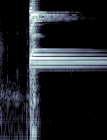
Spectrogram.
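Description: A glockenspiel's metal bar struck once about half a second in, a bright bell-like note ringing and slowly fading: the cue to turn the page.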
